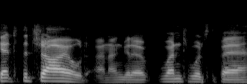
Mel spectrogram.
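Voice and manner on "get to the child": loud shouting. Voicing a character urging an ally to reach a child: shouting an order. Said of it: "I'm gonna shout at Kado and go".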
